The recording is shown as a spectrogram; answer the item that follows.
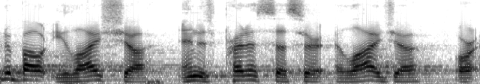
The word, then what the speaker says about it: Elijah: and John the Baptist I like to use a more break pronunciation of value just because Elijah sounds so much like Elisha to me and so here's some support for Elia being prophet of John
